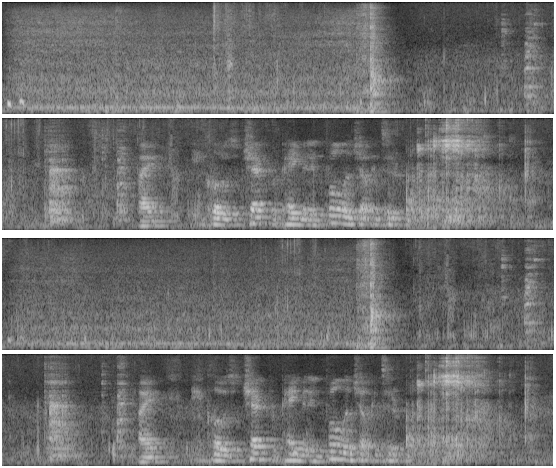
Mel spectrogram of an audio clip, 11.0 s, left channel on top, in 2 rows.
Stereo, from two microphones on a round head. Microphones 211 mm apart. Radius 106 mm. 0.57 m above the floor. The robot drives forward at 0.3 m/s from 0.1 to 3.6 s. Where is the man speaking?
Centre (ahead or behind), 2 m.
